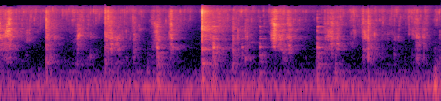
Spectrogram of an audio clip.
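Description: Fork stirring a thick, wet herb marinade in a glass bowl: irregular clicks and scrapes of the fork against the glass, with a sharper knock about two seconds in.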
